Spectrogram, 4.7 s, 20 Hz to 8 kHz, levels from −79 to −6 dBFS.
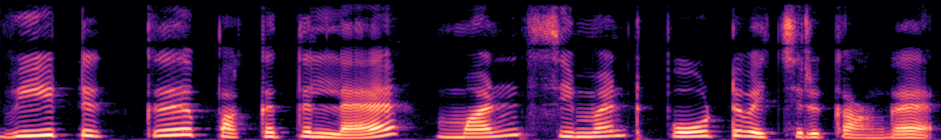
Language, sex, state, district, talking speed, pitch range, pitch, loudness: Tamil, female, Tamil Nadu, Nilgiris, 75 wpm, 215-295 Hz, 245 Hz, -15 LUFS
